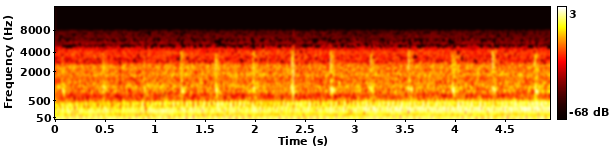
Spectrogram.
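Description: A steady clock ticking, with faint regular ticks about every third of a second over a constant low engine hum, with no voices; the clock hangs right overhead.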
